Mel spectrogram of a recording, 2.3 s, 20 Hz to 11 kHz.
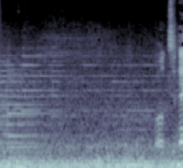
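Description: Steady low road and engine rumble inside the cabin of a diesel Citroën Grand C4 Picasso driving at motorway speed. Soft background music fades out in the first half second.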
